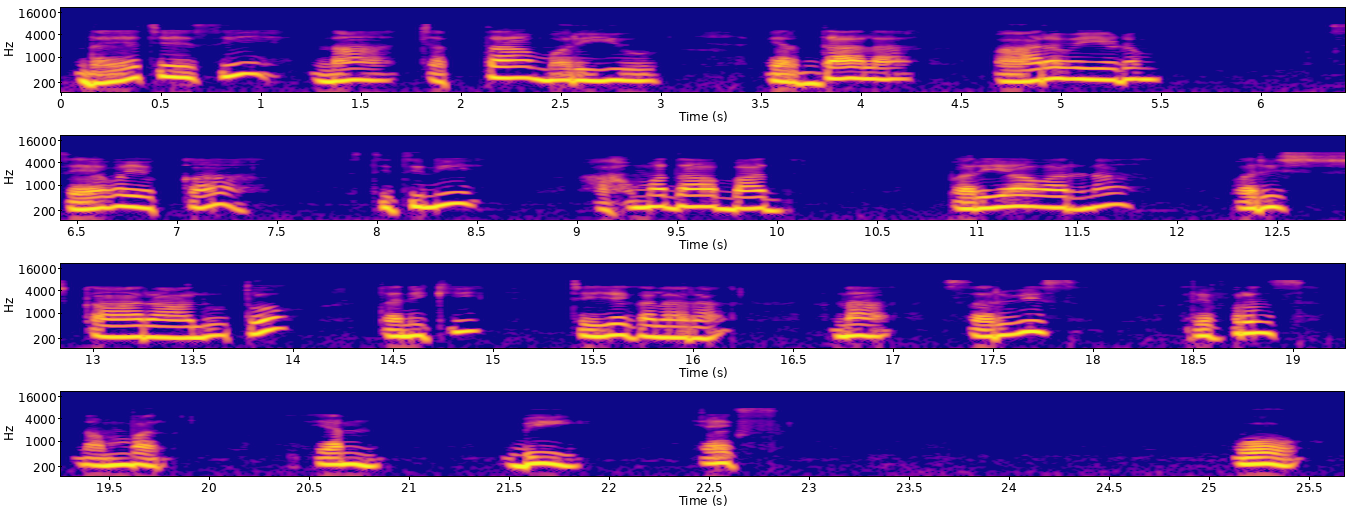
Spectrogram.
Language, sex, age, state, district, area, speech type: Telugu, female, 30-45, Andhra Pradesh, Krishna, rural, read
